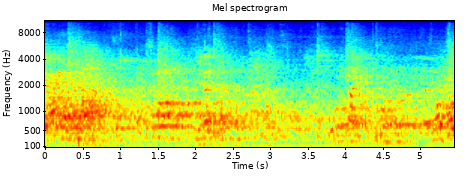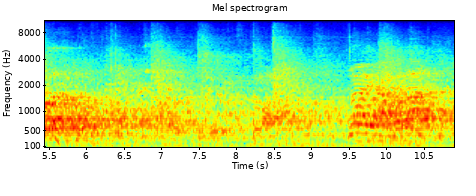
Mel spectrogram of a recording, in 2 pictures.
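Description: Shuttlecocks are struck with sharp racket pops.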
